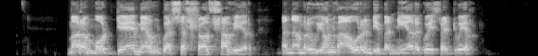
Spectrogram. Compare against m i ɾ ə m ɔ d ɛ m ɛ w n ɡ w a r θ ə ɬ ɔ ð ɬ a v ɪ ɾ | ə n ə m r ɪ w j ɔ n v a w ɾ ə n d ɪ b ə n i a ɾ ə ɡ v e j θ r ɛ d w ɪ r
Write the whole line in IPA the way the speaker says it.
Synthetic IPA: m a ɾ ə m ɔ d ɛ m ɛ w n ɡ w ɛ r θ ə ɬ ɔ ð ɬ a v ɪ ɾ | ə n a m r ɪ w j ɔ n v a w ɾ ə n d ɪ b ə n i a ɾ ə ɡ w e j θ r ɛ d w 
